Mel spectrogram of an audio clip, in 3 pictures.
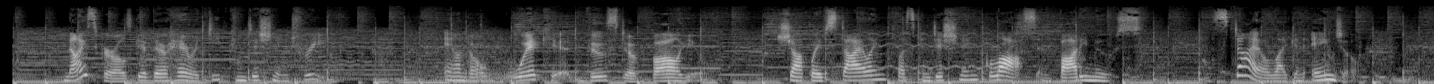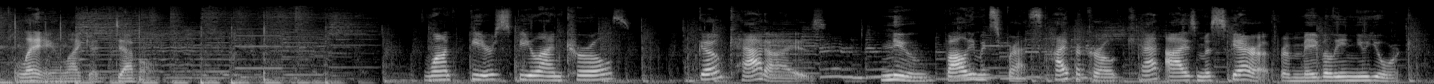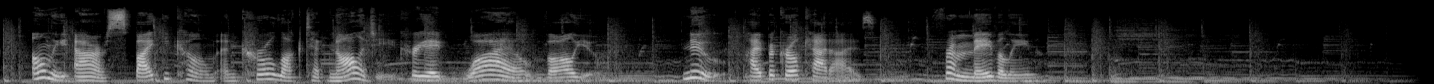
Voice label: Commercials American Accent

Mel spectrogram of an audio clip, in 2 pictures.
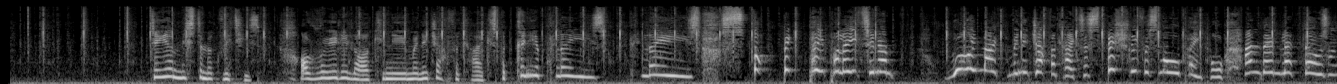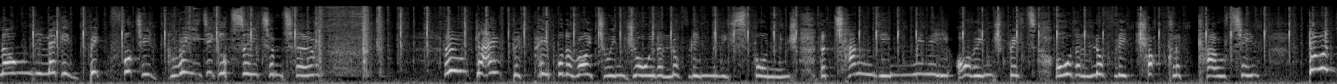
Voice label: Commercial; Mini jaffas

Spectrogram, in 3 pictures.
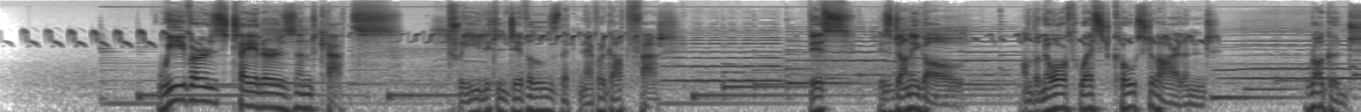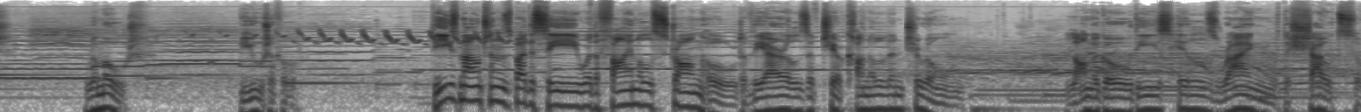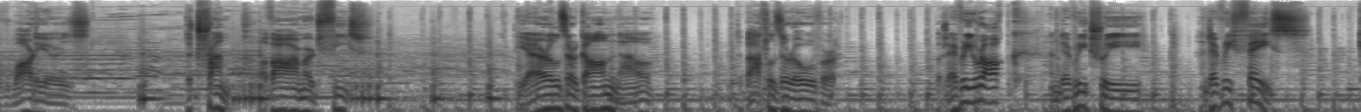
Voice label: Narration; Weavers; Vocal Point

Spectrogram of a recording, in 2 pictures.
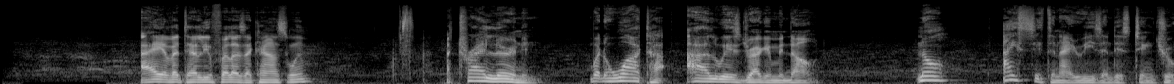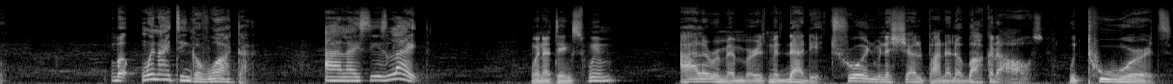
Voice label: Narration Jamaican; Jamaican Airman

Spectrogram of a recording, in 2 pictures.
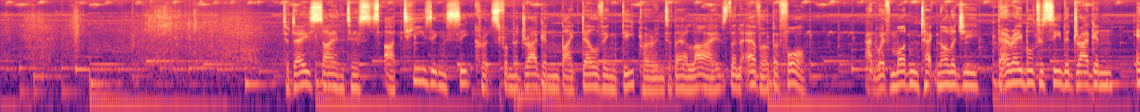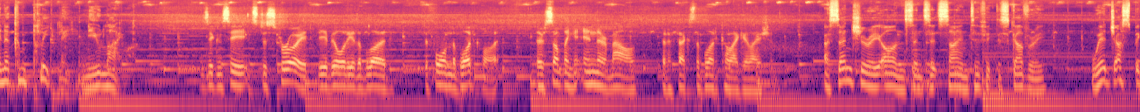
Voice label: Natural World Doc

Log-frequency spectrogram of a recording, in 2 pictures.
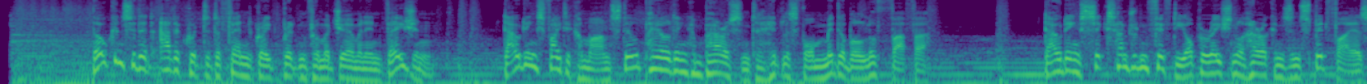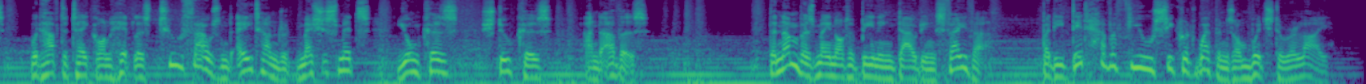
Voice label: Narration Ww2 doc

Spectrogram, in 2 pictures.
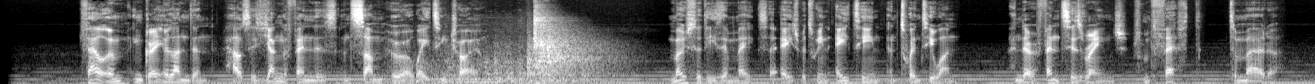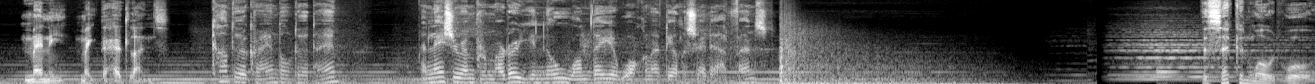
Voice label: Narrative Mix

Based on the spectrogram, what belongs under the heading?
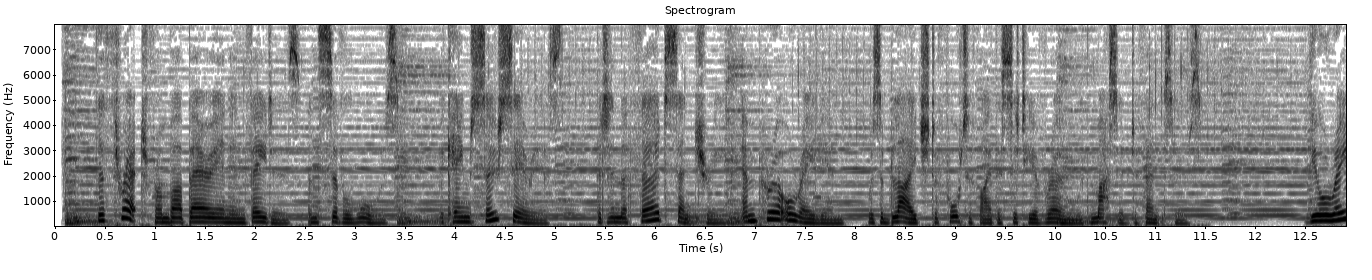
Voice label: Documentary

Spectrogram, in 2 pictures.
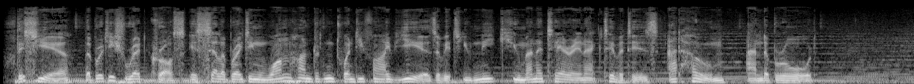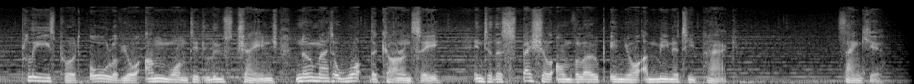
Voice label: Commercial; Red cross; Vocal Point

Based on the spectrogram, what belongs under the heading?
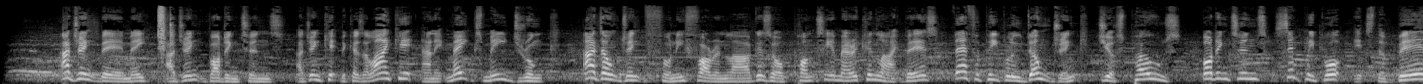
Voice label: Commercial; Boddingtons; Vocal Point

